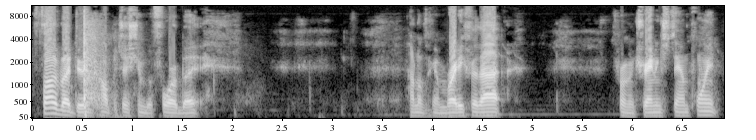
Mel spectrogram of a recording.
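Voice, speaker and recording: Deep-voiced guy vlogging on a hike, kinda winded, lots of uhs, noisy outdoor audio with gunshots way off. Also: steady tone, moderate pace. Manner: rambling, laid-back, lots of filler words. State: out of breath. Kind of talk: casual vlog talk while hiking. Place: outdoors on a hiking trail. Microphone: self-filming camera. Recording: noisy outdoor recording, gunfire. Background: distant gunfire from a shooting range.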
